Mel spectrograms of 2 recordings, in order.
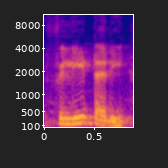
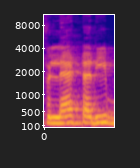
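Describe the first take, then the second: First: The first syllable sounds like 'fleet'. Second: The first syllable sounds like 'flat'. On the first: The speaker calls it right. "सही उच्चारण है फ्लीट or ई" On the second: The speaker calls it wrong. "इसको काफ़ी सारे लोग फ्लैटरी बोलते हैं"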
